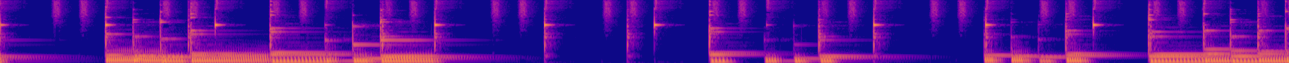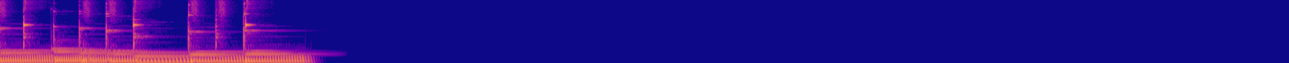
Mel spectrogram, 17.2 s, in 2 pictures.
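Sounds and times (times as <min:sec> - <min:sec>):
backing drums: 0:00.0 - 0:10.4.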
